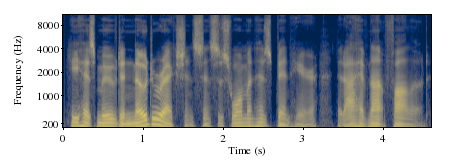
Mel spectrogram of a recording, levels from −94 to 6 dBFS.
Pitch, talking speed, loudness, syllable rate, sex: 95 Hz, 220 wpm, -19 LUFS, 5.9 syllables/s, male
